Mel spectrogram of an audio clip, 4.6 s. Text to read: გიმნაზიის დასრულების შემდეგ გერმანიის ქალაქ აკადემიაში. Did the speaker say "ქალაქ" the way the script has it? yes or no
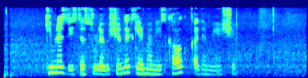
yes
